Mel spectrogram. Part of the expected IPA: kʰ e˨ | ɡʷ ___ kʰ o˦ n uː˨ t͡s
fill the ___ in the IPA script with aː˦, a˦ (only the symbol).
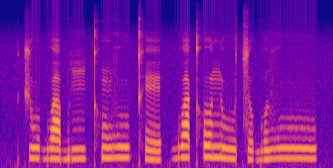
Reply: a˦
